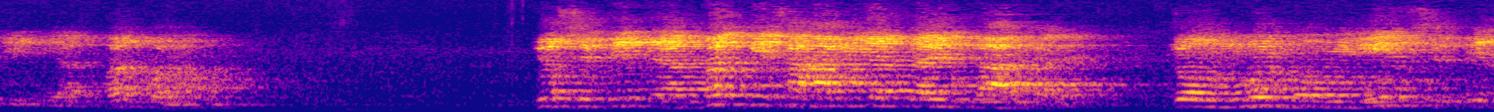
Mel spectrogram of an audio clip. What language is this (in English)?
Arabic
